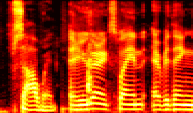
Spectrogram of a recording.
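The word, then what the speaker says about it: Samhain: i agree with that sauhan sauhan sawin it's spelled s-a-m-h-a-i-n sawing are you gonna explain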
